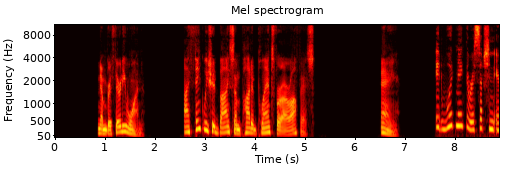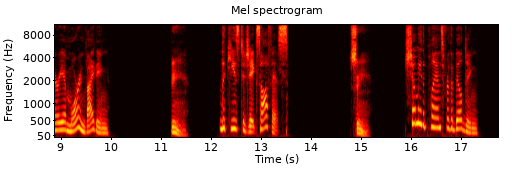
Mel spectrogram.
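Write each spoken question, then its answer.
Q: I think we should buy some potted plants for our office.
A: A: It would make the reception area more inviting.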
